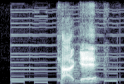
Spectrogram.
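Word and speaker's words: 影: It's technically a compound noun from kage, accented on the first syllable on its own, which means shadow, but also silhouette, figure, shape.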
